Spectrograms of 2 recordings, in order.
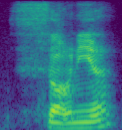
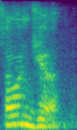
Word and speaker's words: Sonja: Sonia. No, it's Sonja.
